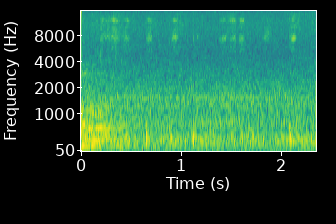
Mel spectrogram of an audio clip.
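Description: Marker pen writing on a whiteboard: faint, short scratching strokes as a word is written.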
